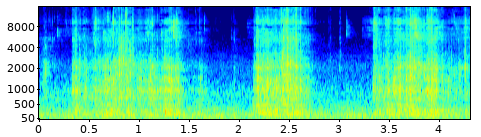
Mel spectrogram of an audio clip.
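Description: Crisp biscuits handled and dropped into a steel mixer-grinder jar, clattering and scraping against the metal in a few bursts of rapid clicking.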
